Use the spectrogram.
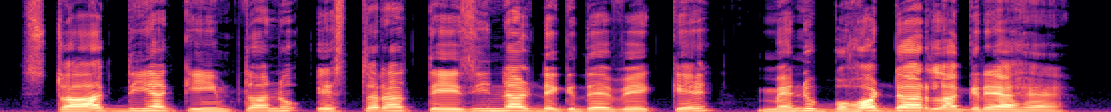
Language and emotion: Punjabi, fearful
